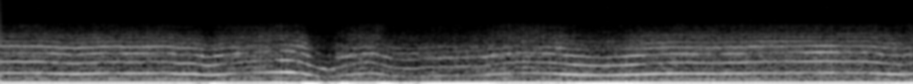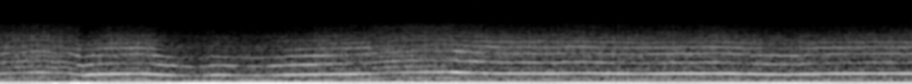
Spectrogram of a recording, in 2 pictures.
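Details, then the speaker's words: Bucket truck with new oil, no pony motor, hydraulics driven by PTO off the main engine: steady mid-pitched pump whine over diesel rumble, dipping as the boom moves. Normal PTO hydraulic operation. "that noise you're hearing is the PTO this does not have a pony motor on it so the Hydraulics run off the main engine"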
